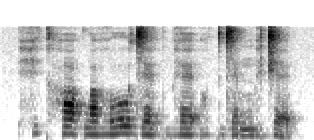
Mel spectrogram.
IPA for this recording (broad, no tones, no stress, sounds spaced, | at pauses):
h e̤ k h ɒ k w ɒ ɦ oː d͡z ɛː k bʱ ɛː ʔ ɔ̤ k d͡z ɛ ŋ͡m ɛ̤ t͡ʃ ɛ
